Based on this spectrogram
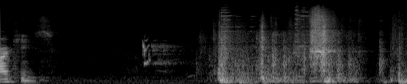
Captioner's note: car alarm chirps off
